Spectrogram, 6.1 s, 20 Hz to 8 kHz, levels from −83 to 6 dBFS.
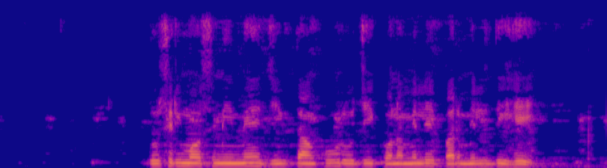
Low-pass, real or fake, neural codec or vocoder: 7.2 kHz; real; none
